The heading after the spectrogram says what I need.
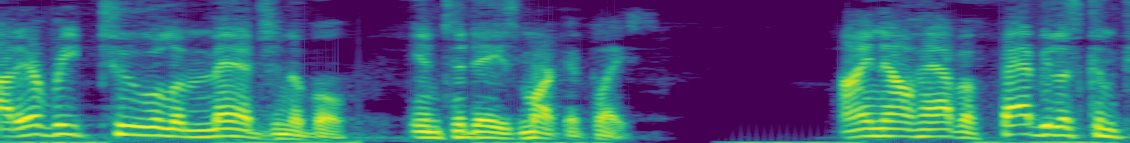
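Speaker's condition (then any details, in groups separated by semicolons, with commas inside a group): No condition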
